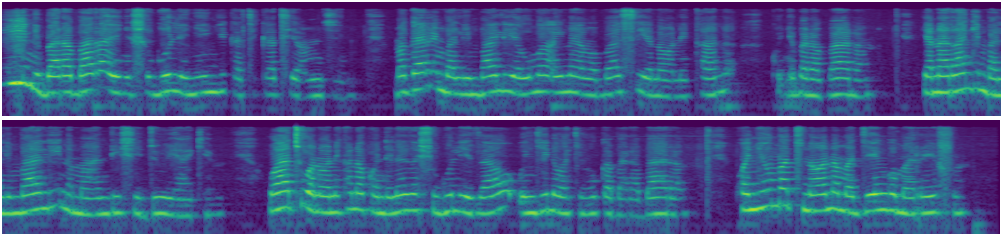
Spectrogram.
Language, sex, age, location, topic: Swahili, female, 18-24, Nairobi, government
